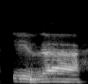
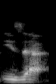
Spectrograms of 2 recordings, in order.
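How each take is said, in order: First: The middle consonant is a dh sound. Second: The middle consonant is a z sound. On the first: The speaker calls it right. "Harusnya idza" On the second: The speaker calls it wrong. "Ibu baca dengan iza ya"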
